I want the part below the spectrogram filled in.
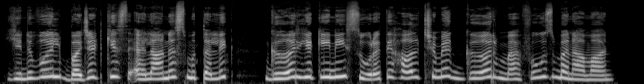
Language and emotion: Kashmiri, fearful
